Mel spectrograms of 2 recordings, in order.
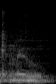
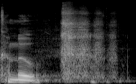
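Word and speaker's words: Camus: not Hopkins did he go to Hopkins Albert kamu Albert kamu it's spelled c m us it's um no he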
